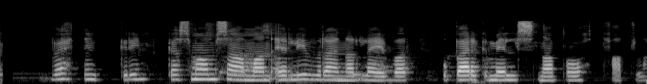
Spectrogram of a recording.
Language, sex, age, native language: Icelandic, female, 15, Icelandic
